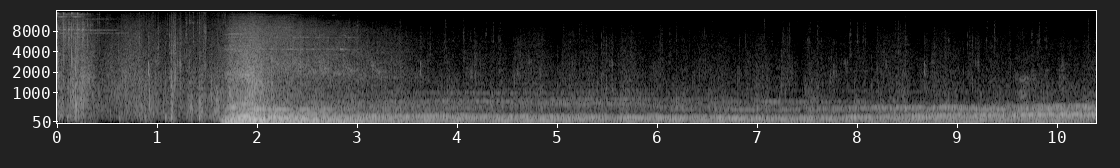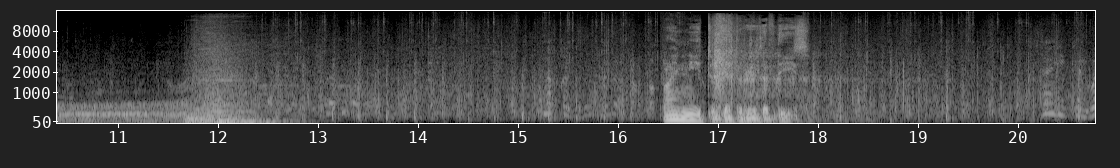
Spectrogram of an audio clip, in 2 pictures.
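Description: Footsteps patter quickly on stone and sand.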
